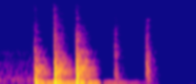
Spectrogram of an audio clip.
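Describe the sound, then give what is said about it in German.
Knocking on wood: three firm raps in quick succession, then two quieter, more spaced knocks trailing off, with no voices. “Ja, dann klopf mal auf Holz, Digga.”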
